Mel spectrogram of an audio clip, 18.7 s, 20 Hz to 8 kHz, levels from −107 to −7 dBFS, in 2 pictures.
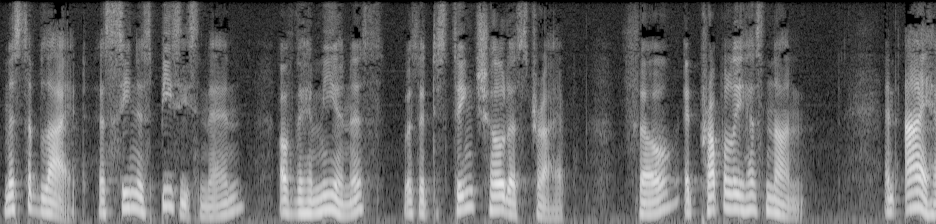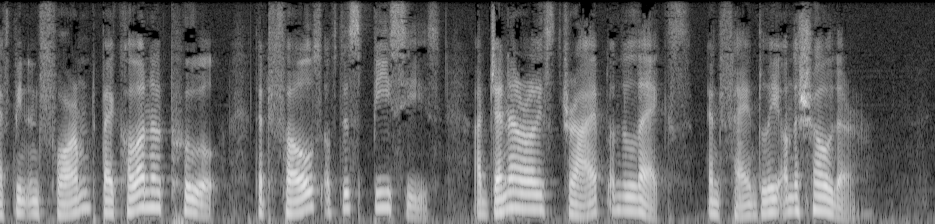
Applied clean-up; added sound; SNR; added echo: none; none; none; none.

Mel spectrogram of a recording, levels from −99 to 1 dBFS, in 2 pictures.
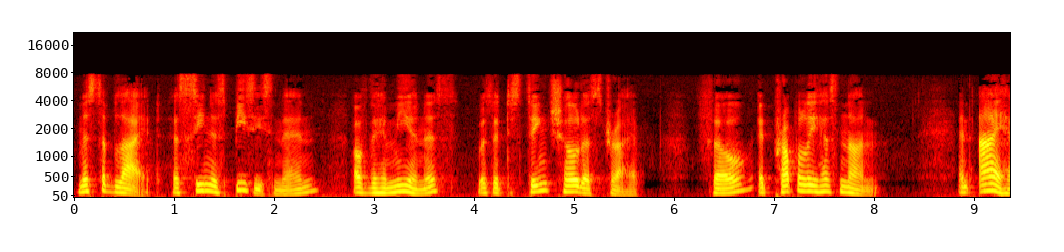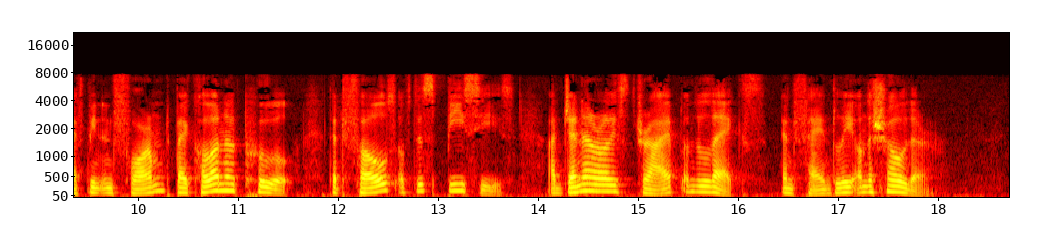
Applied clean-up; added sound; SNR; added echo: neural mask model Resemble Enhance denoiser.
